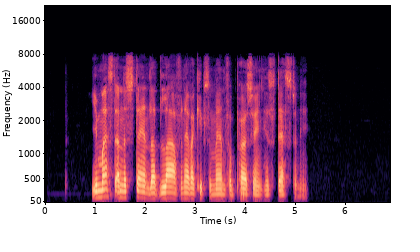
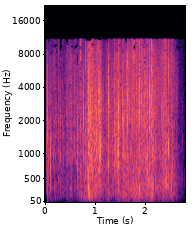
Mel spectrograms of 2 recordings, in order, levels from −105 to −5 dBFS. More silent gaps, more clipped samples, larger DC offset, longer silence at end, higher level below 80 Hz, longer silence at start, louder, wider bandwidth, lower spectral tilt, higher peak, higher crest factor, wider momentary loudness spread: neither; neither; neither; first, 1.75 s vs 0.15 s; first, -64 dBFS vs -70 dBFS; first, 0.95 s vs 0 s; first, -19 LUFS vs -25 LUFS; second, 8.2 kHz vs 11.5 kHz; first, -5 dB/octave vs 0 dB/octave; about the same, -2 dBFS vs -2 dBFS; second, 18 dB vs 26 dB; second, 11 LU vs 14 LU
